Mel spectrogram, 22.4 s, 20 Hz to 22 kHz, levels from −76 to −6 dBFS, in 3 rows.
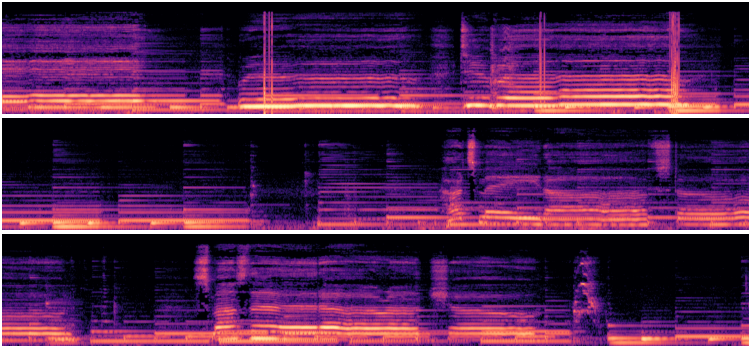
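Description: At 2.62 to 2.70 s, 5.38 to 5.42 s and 6.67 to 6.76 s, the loudest peaks break into violent cracks, a case of integer overflow. Peaks that went only about 1 dB, or barely any amount, past full scale wrapped around to the opposite extreme of the sample range instead of being held at the limit. Clipping would flatten those peaks into a buzzy, fuzzy edge. Here each peak snaps across the whole range, producing a far sharper, explosive crack.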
